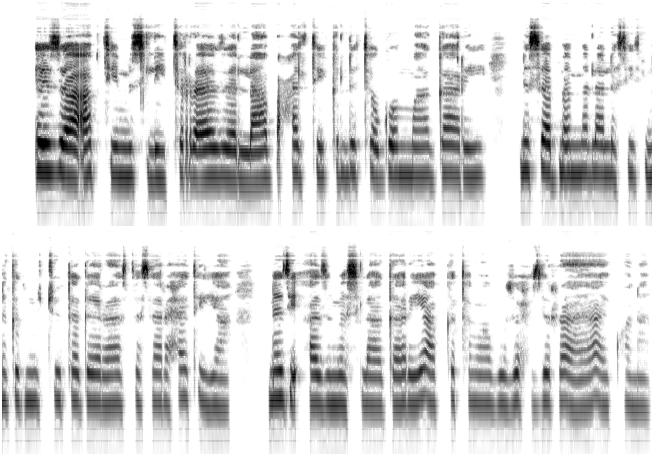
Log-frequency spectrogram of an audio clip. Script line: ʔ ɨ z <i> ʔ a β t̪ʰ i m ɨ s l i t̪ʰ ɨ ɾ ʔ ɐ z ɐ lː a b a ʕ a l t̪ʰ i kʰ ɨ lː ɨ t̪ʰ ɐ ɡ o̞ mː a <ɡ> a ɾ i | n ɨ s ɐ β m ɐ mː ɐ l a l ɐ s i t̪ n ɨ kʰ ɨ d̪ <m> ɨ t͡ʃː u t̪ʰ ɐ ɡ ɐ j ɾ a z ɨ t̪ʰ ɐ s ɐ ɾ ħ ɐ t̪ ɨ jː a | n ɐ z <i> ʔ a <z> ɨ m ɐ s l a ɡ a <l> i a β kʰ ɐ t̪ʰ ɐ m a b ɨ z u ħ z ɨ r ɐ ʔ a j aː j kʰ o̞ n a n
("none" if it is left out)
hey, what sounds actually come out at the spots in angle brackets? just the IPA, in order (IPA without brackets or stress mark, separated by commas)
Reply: a, ɡ, m, i, z, ɾ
